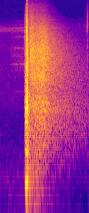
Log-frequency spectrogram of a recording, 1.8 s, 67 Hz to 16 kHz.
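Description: A single sharp gunshot from a handgun firing .32 H&R Magnum or .38 Special +P hand loads at an outdoor range cracks loudly after a moment of quiet, then trails off in a long fading echo.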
